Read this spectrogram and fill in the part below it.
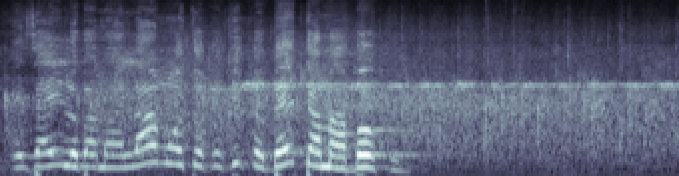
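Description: Applause from a church congregation during a French-language worship service, a warm burst of clapping under a preacher's voice that tapers off and fades after a few seconds.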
